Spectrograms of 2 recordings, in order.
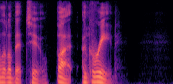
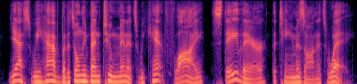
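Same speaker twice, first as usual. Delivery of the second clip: ordinary talk, nothing marked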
